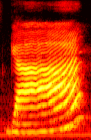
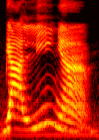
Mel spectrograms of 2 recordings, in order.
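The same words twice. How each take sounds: First: "Galinha" as three long, separate syllables; split into syllables. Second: Said in the usual way. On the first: Shown as a demonstration. Teacher counting syllables with pupils, "Galinha" slowly split. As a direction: hold each syllable of "Galinha", with long silences between. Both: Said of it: "Vamos separar ela em sílaba".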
